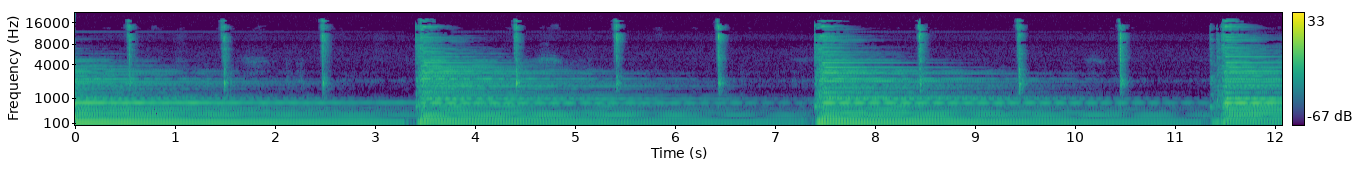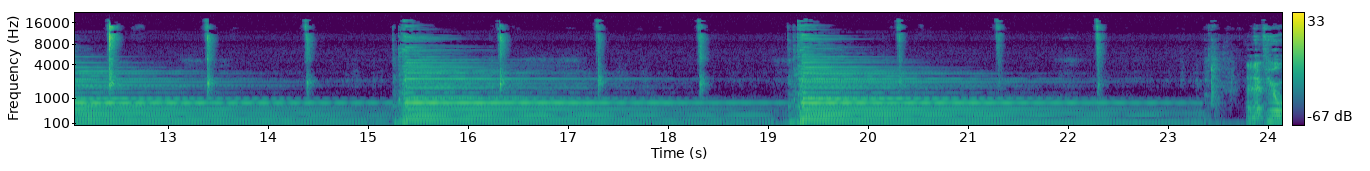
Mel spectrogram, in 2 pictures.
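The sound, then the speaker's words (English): Guitar chords strummed one at a time in a slow, steady rhythm, each ringing out for about four seconds before the next strum; six chords in all, with no one talking. “watching this video back, when you're listening to that bit, those chords, or if you've recorded it yourself, just take little sections”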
